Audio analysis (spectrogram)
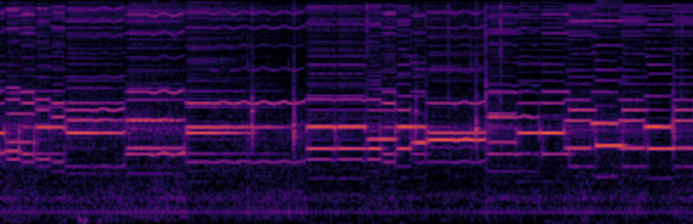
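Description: Music from the Columns game on a Sega Game Gear plays as bright, tinkly chiptune melody notes over a steady low drone, continuous and fairly loud.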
